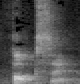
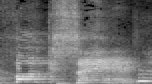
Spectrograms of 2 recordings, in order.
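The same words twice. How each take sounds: First: Low, soft Fuck sand; quiet grumble before the rallying cry; muttered curse. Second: Rally the crowd with it; comic rally cry to the audience; rallying shout. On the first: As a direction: grumble it to yourself. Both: Shown as a demonstration.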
